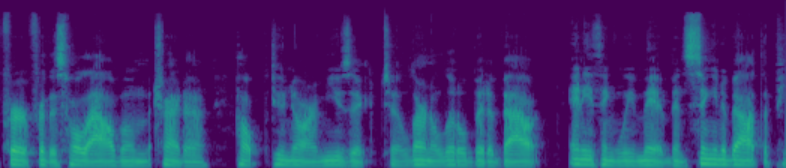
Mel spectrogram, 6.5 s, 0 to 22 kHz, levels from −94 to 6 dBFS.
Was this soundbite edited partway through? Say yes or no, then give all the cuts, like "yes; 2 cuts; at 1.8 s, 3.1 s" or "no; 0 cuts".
yes; 2 cuts; at 1.3 s, 2.3 s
